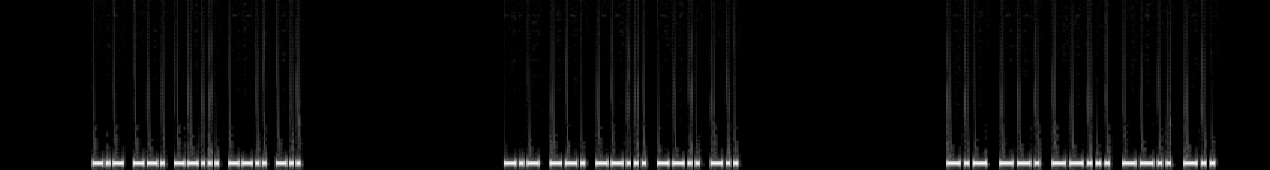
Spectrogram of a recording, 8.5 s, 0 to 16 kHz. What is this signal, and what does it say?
Morse code, heard as a keyed tone, about 43 wpm, 700 Hz. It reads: KG7ZD KG7ZD KG7ZD
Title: Speed Racing - USA Call Signs 35wpm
